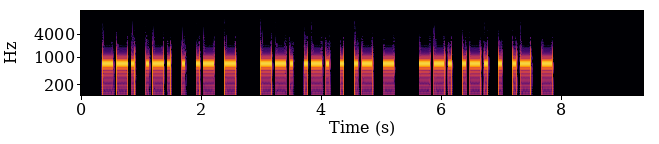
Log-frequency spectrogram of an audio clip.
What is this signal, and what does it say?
Morse code, heard as a keyed tone, about 20 wpm, 700 Hz. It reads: GREAT GREAT GREAT
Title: Top 500 Words Repeated 20wpm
